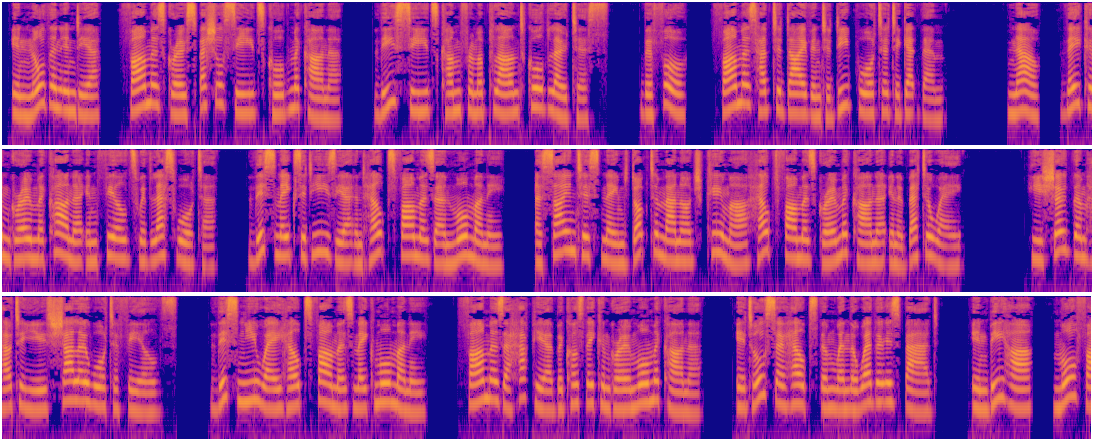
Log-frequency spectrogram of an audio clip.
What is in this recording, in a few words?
English Beginner NORMAL Reading; Growing Makhana Seeds Helps Farmers Earn More Money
